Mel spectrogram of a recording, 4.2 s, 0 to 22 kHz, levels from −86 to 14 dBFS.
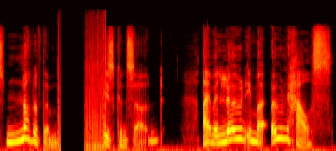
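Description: A cable pulled and plugged in interrupts the speech from 0.72 to 1.32 s. A live connection is yanked out, giving a sharp pop, and the signal drops to near silence for about 0.55 s. As the plug goes back in, its tip makes contact before the ground does, so a 50 Hz mains buzz bursts through for roughly 0.24 s before a second pop as the full connection seats and the speech returns.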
